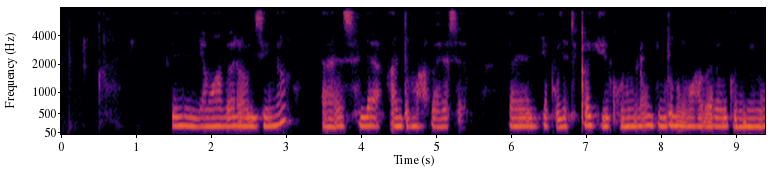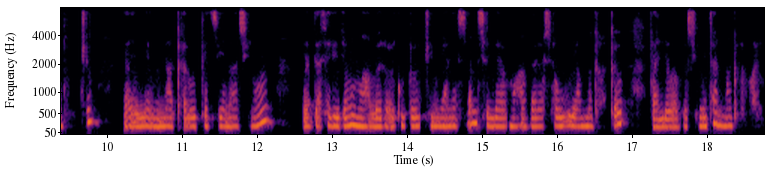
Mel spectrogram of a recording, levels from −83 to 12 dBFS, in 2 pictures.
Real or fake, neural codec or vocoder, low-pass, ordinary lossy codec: fake; codec, 16 kHz in and 24 kHz out, 1.1 kbps, FireRedTTS-2 codec; 7.2 kHz; Opus, 32 kbps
